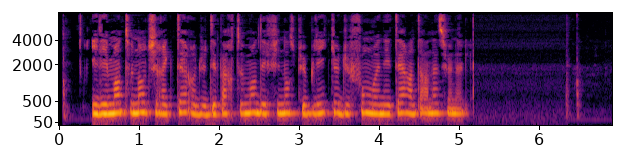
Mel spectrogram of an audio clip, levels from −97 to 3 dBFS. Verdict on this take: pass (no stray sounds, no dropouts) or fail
pass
